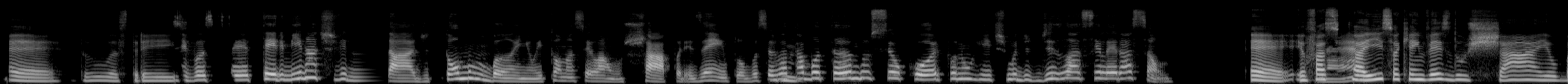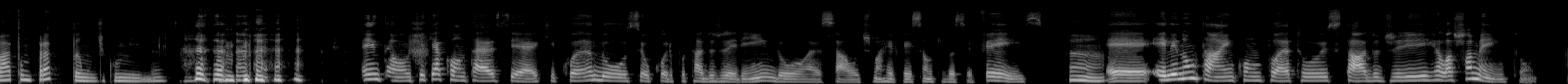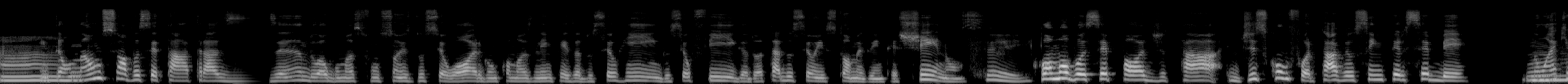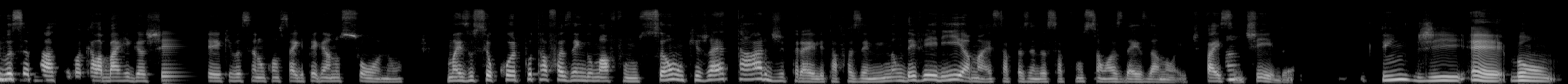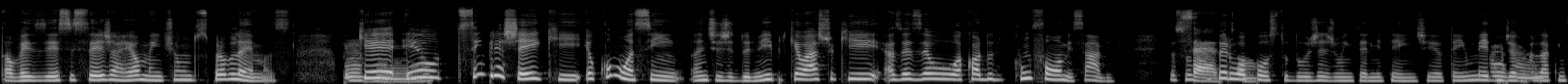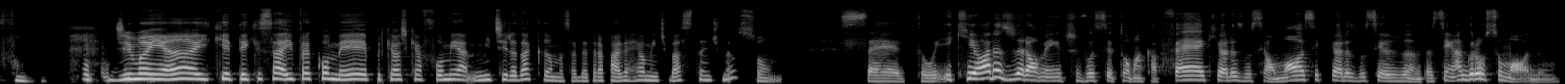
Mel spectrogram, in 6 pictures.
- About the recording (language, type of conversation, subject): Portuguese, advice, Por que sinto exaustão constante mesmo dormindo o suficiente?
- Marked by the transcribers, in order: tapping; static; distorted speech; laugh; other background noise; laugh; laugh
